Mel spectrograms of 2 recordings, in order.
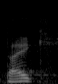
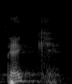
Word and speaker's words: Paik: nam june paik enfin les américains prenant 7 pike et je crois que les amis coréens prononcé pec pec mais même john pike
